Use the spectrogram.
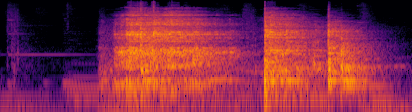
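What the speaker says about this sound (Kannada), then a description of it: "ಇದನ್ನು ಎಲ್ಲ ಚೆನ್ನಾಗಿ ಮಿಕ್ಸ್ ಮಾಡಿಕೊಂಡು ಲಿಡ್ ಕ್ಲೋಸ್ ಮಾಡ್ಕೊಳ್ತೀನಿ" A metal lid clatters shut on a pot of black-eyed bean usli, a broad clanking scrape followed by two sharp clinks near the end, close and fairly loud with no talking.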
